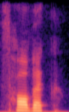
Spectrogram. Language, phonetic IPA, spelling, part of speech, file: Polish, [ˈsxɔvɛk], schowek, noun, Pl-schowek.ogg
